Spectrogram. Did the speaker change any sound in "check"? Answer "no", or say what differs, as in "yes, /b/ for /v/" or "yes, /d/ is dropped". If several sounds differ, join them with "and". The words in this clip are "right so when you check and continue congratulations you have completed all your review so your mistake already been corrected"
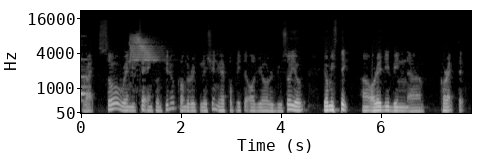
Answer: yes, /s/ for /tʃ/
